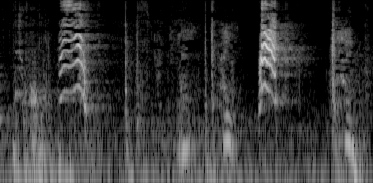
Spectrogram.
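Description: A fennec fox lets out raspy, high-pitched shrieks that rise and fall quickly, with two loud bursts a couple of seconds apart and softer chatters between. A person's quiet voice is heard in the background.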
